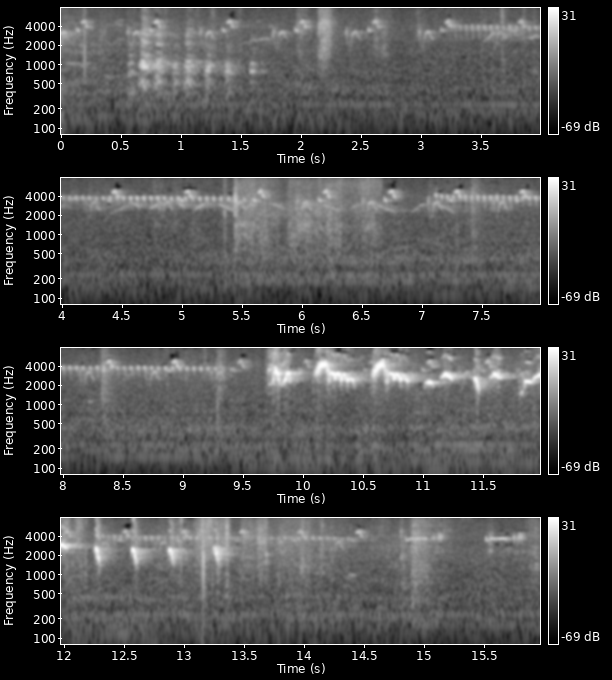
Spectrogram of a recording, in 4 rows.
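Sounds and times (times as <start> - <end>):
greater green leafbird song: 0.0 - 15.9.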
